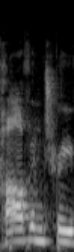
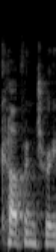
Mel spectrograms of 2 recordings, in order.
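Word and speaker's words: Coventry: he's a republican from centry Vermont if you pronounce it cantry he will correct you it's centry and uh um and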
